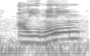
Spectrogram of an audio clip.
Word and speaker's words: aluminium: three thousand different shaped aluminum or as the british say aluminium sheets that are folded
